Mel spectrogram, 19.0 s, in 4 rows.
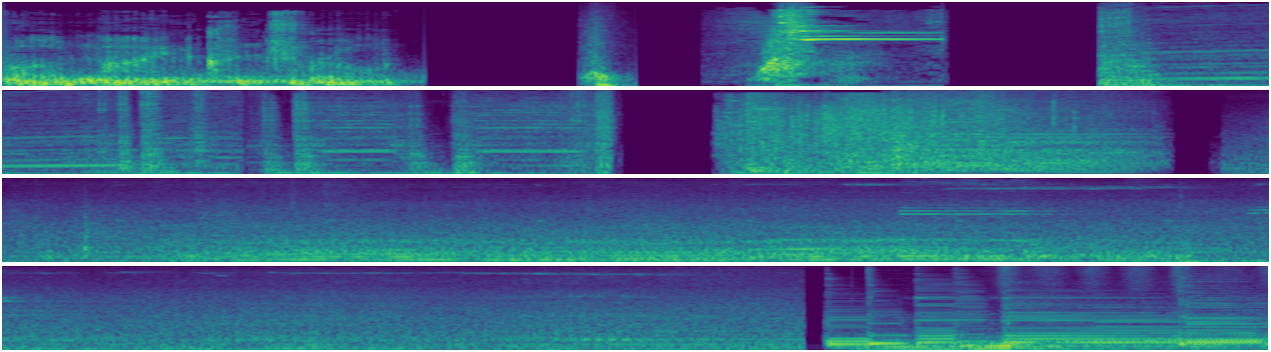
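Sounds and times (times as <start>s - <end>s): vehicles passing on street: 8.4s - 17.3s.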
